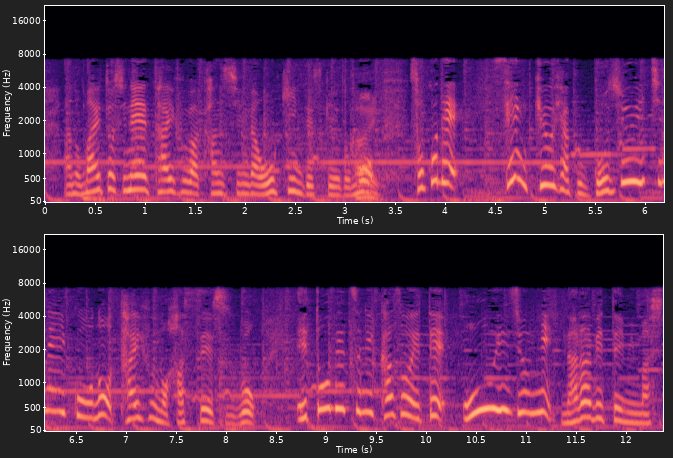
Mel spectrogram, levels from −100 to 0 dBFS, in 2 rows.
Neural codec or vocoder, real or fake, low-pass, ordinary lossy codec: none; real; 7.2 kHz; none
